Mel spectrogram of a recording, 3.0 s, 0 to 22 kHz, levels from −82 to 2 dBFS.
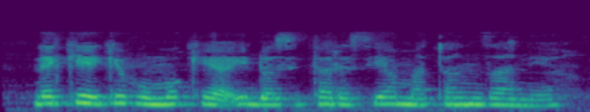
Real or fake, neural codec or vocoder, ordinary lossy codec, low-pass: fake; vocoder, 48 kHz, 128 mel bands, Vocos; AAC, 24 kbps; 19.8 kHz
